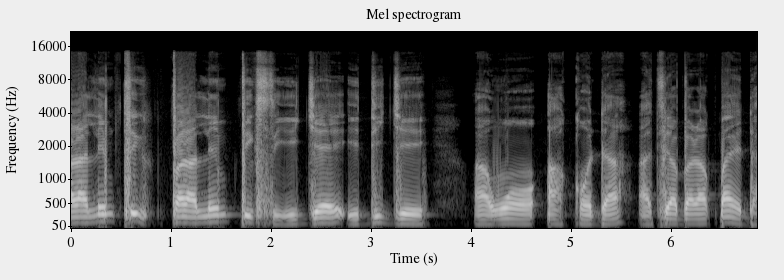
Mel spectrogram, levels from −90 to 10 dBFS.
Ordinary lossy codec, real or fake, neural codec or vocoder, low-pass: none; real; none; 14.4 kHz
